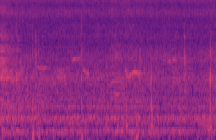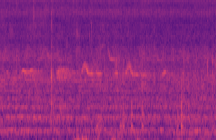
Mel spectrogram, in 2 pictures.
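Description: Honeybees buzz steadily around an open hive of a swarm-started colony while brood frames are handled, a dense, continuous drone close by with faint knocks and handling noises beneath.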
